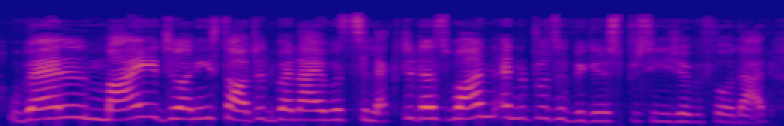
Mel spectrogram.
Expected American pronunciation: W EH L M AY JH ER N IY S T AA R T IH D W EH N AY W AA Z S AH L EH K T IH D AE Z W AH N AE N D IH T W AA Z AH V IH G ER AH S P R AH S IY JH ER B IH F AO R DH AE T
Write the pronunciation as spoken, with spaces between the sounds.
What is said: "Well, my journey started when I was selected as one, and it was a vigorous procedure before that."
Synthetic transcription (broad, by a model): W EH L M AY JH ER N IY S T AA R T IH D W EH N AY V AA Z S AH L EH K T IH D AE Z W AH N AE N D IH T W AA Z AH V IH G ER AH S P R AH S IY JH ER B IH F AO R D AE T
